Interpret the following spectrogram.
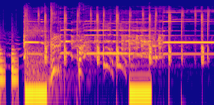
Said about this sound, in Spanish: Oye, mami, mira cómo suena el gallo.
